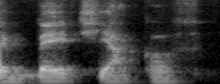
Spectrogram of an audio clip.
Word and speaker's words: Beit Yaakov: It literally means House of Jacob. – Oh, okay. – We would in Sephardic Hebrew say Beit Yaakov.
